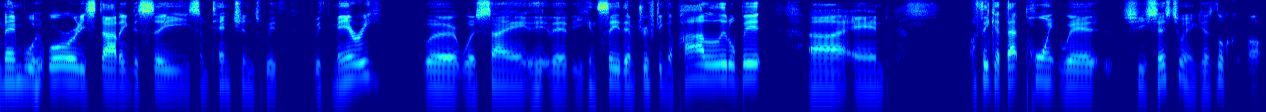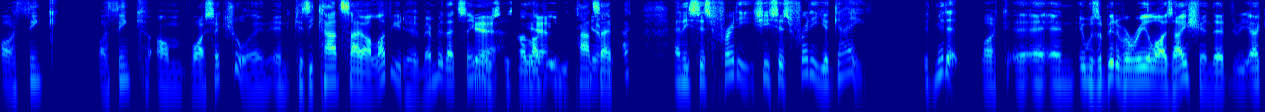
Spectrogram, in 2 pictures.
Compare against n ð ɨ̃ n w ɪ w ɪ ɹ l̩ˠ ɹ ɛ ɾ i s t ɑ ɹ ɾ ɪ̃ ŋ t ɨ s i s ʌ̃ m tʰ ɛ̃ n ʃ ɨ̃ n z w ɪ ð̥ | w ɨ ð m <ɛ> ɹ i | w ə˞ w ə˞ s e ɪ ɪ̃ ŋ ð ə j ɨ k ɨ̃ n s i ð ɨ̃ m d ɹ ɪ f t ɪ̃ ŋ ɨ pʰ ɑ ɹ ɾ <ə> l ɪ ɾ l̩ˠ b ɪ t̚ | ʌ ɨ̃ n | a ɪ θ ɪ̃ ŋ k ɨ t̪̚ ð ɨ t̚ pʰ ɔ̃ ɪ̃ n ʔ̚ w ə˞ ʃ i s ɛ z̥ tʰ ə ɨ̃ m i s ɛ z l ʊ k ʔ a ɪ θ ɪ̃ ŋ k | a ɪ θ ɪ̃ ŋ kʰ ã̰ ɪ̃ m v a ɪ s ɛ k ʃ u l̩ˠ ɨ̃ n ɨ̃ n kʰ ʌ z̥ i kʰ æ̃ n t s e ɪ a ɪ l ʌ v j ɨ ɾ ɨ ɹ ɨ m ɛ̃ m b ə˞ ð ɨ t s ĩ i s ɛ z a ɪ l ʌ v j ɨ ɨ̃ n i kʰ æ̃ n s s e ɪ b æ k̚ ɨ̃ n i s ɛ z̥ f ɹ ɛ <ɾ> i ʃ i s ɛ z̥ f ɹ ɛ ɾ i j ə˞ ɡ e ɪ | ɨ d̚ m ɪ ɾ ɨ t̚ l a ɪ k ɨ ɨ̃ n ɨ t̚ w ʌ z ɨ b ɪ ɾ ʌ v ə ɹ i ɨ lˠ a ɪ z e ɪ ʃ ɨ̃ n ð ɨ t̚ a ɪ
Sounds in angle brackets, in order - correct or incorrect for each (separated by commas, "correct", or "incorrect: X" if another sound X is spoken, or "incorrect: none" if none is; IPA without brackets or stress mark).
correct, correct, correct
